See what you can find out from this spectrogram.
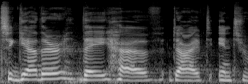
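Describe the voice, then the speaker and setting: A woman talks at a very slow pace. Her medium pitch shows ordinary variation. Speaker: university administrator. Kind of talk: ceremony speech. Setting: podium with microphone, live audience. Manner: loud.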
